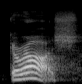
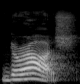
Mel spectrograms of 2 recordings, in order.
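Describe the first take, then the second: First: It is pronounced the American way. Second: It is pronounced the American way.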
